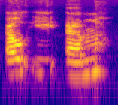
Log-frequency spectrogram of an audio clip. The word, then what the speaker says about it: Lemieux: has right it's mario m-a-r-i-o but lemieux is l-e-m-i-e-u-x lemieux and the reason i know how to say is to pronounce it correctly is because of warehouse 13.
